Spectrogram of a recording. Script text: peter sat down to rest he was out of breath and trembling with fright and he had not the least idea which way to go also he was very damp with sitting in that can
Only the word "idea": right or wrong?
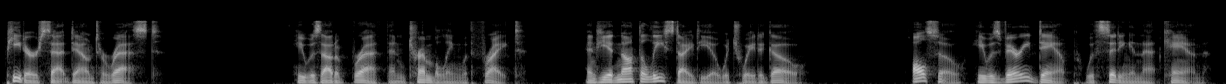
right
